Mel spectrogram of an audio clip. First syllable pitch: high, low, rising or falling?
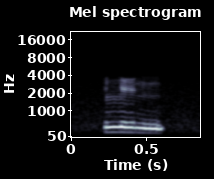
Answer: low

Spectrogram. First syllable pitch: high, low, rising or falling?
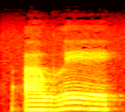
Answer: low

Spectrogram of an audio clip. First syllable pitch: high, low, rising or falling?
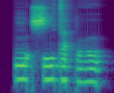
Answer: high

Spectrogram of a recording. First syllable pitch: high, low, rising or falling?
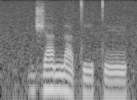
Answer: high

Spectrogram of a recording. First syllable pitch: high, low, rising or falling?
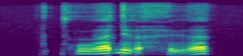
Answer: rising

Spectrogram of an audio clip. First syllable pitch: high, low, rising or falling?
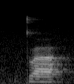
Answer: high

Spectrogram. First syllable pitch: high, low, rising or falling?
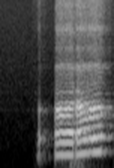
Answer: low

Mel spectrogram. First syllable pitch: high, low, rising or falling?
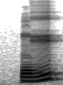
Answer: rising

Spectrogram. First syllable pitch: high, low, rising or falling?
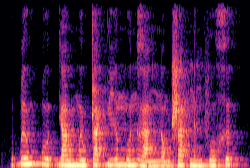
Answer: rising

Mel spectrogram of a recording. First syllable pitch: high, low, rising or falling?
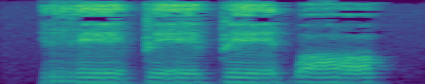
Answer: low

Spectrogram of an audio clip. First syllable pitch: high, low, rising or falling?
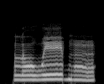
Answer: low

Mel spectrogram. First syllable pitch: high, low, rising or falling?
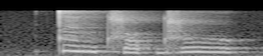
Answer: falling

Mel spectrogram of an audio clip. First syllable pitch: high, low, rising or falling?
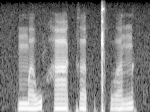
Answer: rising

